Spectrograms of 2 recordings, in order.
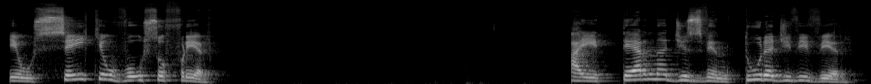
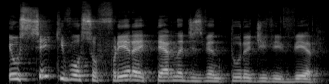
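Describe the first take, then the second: First: It is said slowly, in small pieces. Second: It is said faster, all at once.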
